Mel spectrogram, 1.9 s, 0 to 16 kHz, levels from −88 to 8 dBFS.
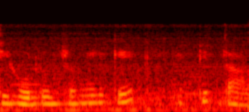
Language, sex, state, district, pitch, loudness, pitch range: Bengali, female, West Bengal, Jhargram, 205 Hz, -38 LUFS, 190-235 Hz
